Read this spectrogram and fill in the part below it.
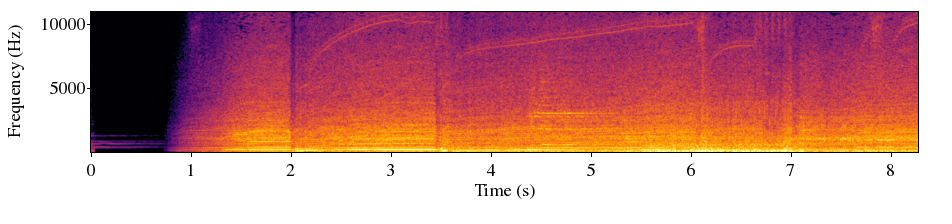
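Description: A race car engine revs loudly and roars as it shifts up through the gears.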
